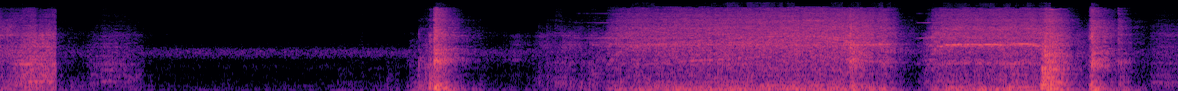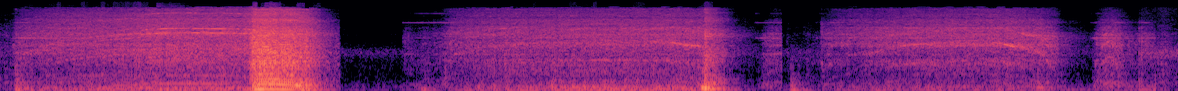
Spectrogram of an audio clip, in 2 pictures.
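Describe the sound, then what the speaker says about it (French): Power drill driving screws through a reinforcement board into plasterboard ceiling rails, several bursts of whirring close by with short pauses and clattering handling noises between them. "je prends mon renfort, je le mets au plafond, je viens visser pour trouver mes rails."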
